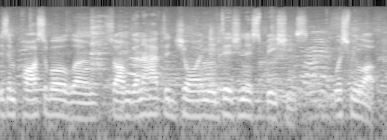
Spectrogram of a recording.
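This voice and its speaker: A man talks at a fairly quick pace with crowd noise in the background. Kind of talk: mock documentary narration. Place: kitchen. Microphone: phone near.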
